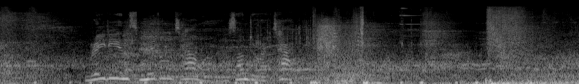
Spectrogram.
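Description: Game battle sounds of spells and blows crackle and whoosh.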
